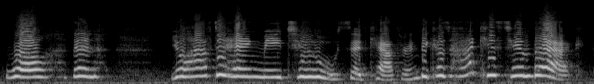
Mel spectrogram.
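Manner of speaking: high loud defiance; defiant. Acted. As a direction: stand your ground. Defiant to sheriff.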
